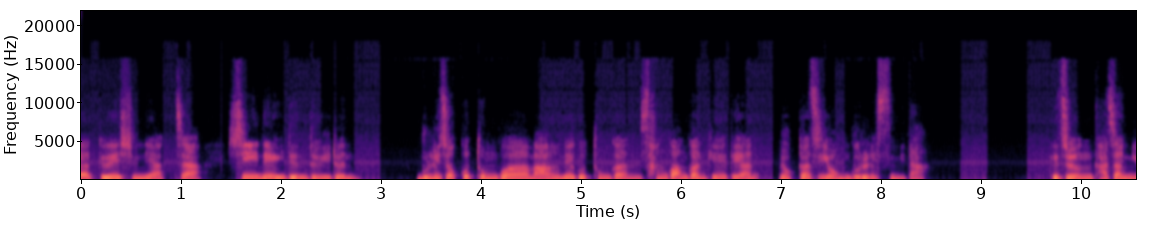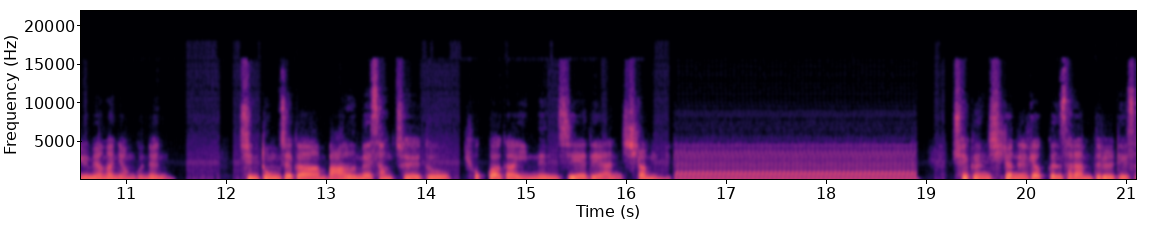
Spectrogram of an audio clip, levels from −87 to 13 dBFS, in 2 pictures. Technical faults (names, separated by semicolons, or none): computer activity noise; system hang loop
